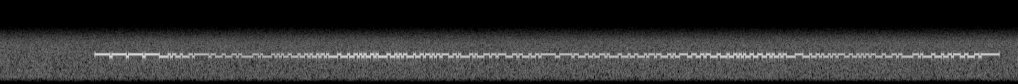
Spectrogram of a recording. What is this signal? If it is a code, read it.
RTTY (45.45 baud, 170 Hz shift), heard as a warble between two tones, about 1460 Hz centre, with radio static and fading. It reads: ANTES DE SER JUEZ, VALE HABIA SIDO DURANTE UN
